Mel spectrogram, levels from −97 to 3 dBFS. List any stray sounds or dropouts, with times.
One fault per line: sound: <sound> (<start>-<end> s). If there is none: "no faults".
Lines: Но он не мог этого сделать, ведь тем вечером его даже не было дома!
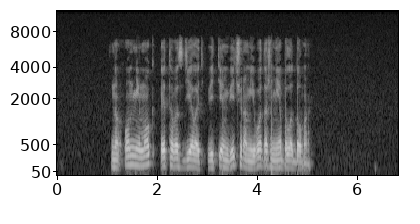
no faults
